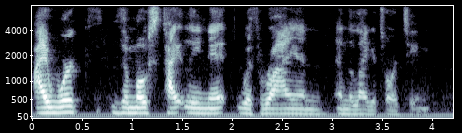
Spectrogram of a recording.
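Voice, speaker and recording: A man's fairly high voice, an ordinary speaking voice, at a moderate pace with ordinary pitch variation. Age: 20s. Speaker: guitarist and producer. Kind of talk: casual chat.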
